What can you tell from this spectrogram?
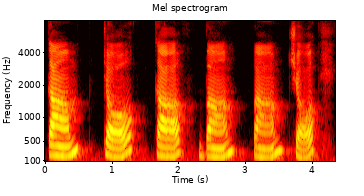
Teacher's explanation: ये वर्ड्स हैं काम, टॉक, काफ, बाम, पाम, चौक, जिसमें एल की साउंड नहीं होती है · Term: साइलेंट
